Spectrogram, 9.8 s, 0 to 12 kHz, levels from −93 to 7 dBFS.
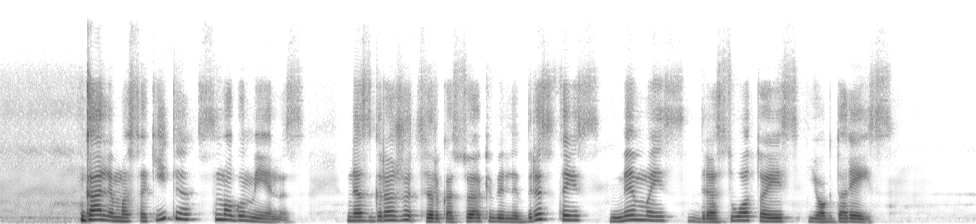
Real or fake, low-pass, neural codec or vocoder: fake; 10.8 kHz; codec, 24 kHz, 1.2 kbps, DualCodec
